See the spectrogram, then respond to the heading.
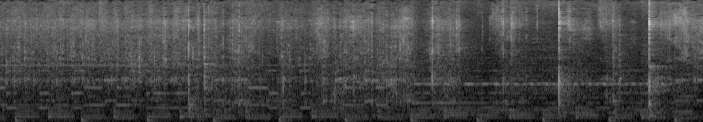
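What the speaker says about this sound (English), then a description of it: "You need to mix this up until it's nice" Dandelion playdough ingredients are stirred in a bowl, giving a soft repetitive scraping and swishing rhythm close to the microphone, with a couple of light clinks from the utensil against the bowl.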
